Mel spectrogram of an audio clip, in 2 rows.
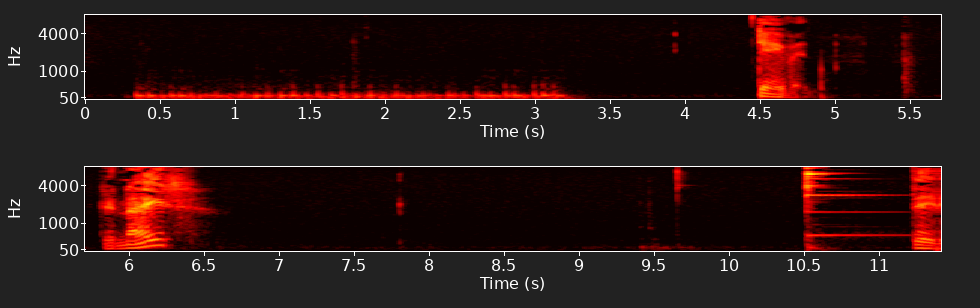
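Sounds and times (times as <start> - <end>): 
faint low hum: 0.0 - 11.3
speech: 4.5 - 5.0, 5.8 - 6.5
glass clinking: 10.6 - 11.3.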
